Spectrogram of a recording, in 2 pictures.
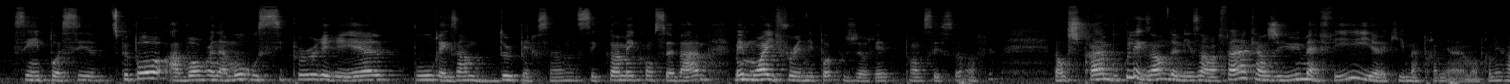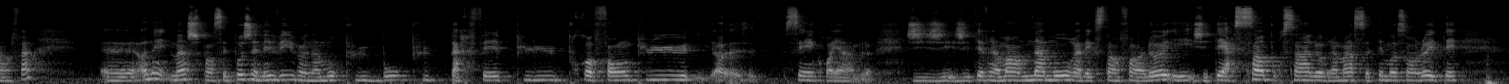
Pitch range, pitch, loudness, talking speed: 175-210 Hz, 195 Hz, -33 LUFS, 175 wpm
